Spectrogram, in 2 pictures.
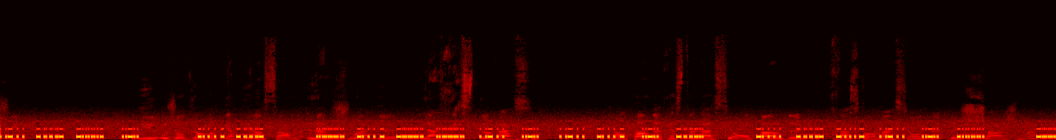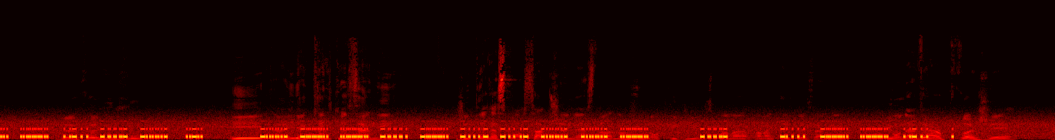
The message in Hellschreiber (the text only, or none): … VA SUBSTITUIR LANTIC ESTADI DESPENMOOS A LEST.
